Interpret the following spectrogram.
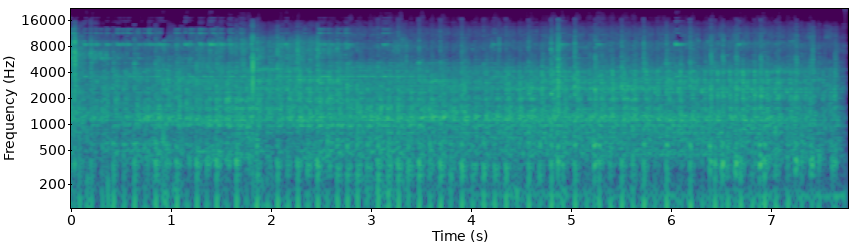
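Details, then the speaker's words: Coleman CT200U-A mini bike, first test start after a Hisun 196cc engine install: loud single-cylinder chugging with uneven, lumpy firing pulses and no steady beat; runs rough, oil checked good, cause not found. "That don't sound good. Well, let's check it out again. Check our oil. Oil's good. I don't know why she sounds like garbage."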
